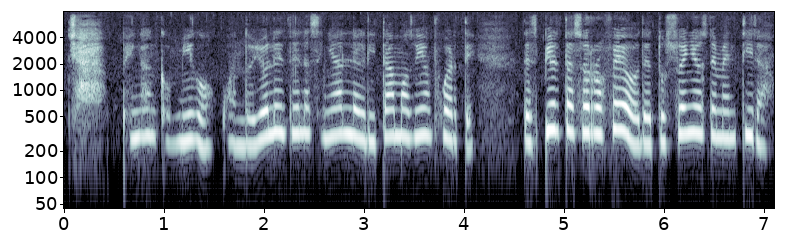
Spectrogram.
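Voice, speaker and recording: Young woman as a high-voiced shrewd Chilean partridge. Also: normal speed, warm tone, lo-fi sound, lightly acted. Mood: scheming. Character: shrewd, indignant female partridge healer. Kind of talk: amateur school radio play acting.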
